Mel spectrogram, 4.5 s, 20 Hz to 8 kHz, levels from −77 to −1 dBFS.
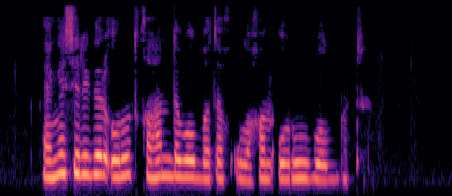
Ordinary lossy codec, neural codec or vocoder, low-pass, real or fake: MP3, 48 kbps; none; 7.2 kHz; real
